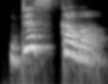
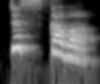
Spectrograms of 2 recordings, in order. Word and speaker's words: discover: Okay, and if it's a verb, the stress will be always on the second syllable. Decide, complete, discover, discover.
